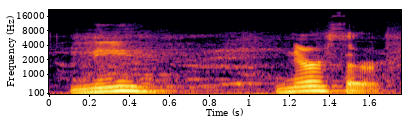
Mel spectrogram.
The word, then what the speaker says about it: Noether: Actually, I believe it's pronounced Noether.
